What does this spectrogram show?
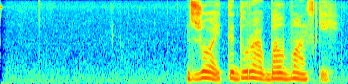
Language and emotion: Russian, angry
